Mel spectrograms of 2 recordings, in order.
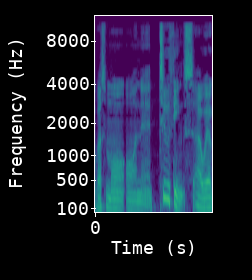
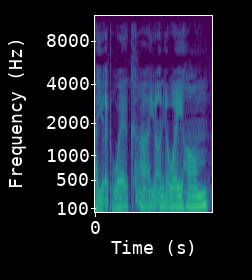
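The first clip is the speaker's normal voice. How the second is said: ordinary talk, nothing marked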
